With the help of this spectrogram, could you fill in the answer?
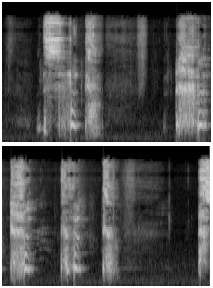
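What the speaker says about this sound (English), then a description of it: "I'm coughing and hacking." Harsh, repeated coughing and hacking from one person, close to the microphone, in bursts of two or three separated by short pauses.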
